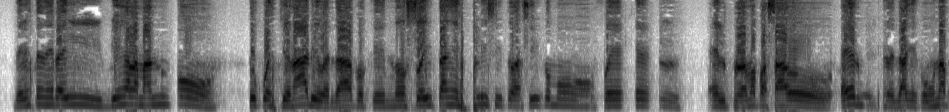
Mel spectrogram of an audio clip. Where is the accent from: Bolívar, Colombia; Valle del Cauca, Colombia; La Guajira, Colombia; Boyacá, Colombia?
Bolívar, Colombia; Cartagena; Soy nacido y malcriado en Cartagena, Colombia, allí un hermoso punto de la Latinoamérica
